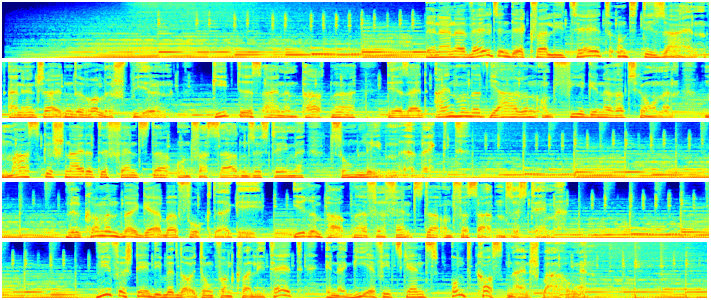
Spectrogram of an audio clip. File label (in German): IMAGEFILM; Gerber Vogt AG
